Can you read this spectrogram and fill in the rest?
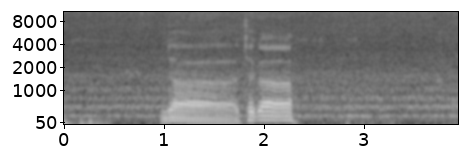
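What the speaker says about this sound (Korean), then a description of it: "말벌들도 덩달아 이쪽으로 지금 모이고 있는 거고요" Hornets and honeybees buzz around an outdoor sugar-syrup bee feeder at an apiary, a loud close droning whine swelling for about a second, briefly breaking, then returning before fading; someone speaks faintly at the start.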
